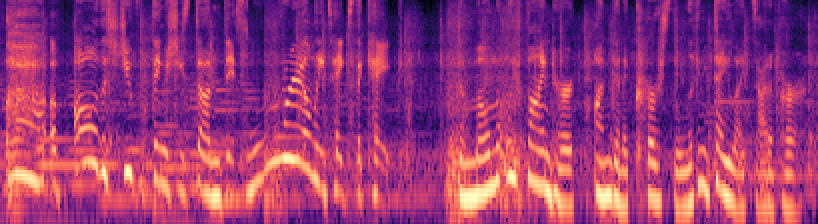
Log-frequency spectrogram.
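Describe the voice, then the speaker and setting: A woman's voice: fairly high pitch, animated, normal speed. An actress voicing a blunt, easily exasperated adult woman in a video game, who sighs and sounds irritated. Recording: game audio with faint music underneath.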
